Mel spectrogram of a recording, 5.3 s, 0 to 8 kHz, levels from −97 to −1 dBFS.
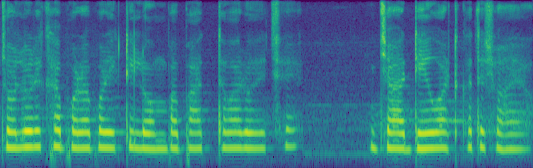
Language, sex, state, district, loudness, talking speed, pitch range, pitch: Bengali, female, West Bengal, Cooch Behar, -16 LUFS, 125 wpm, 240-255 Hz, 245 Hz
